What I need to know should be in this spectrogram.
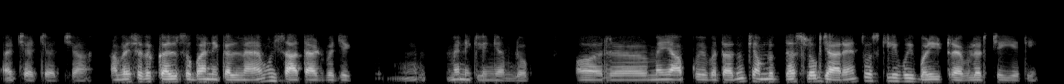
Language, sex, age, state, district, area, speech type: Hindi, male, 60+, Madhya Pradesh, Bhopal, urban, conversation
